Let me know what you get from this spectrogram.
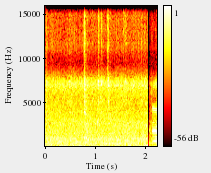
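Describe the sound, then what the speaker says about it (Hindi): Heavy monsoon rain pours down on a street in India, a loud unbroken wash of noise that cuts off abruptly near the end. "कितनी तेज बारिश हो रही है, बहुत तेज बारिश हो गई भाई।"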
